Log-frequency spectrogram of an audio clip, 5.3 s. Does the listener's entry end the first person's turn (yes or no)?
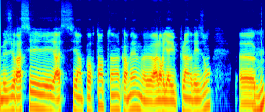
no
